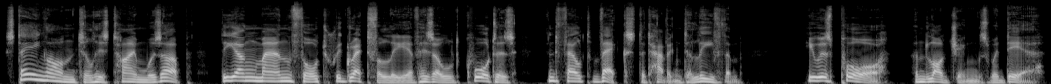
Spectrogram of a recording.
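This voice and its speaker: Man, audiobook narration, literary fiction, mid-pitched voice, lively varied intonation, measured phrasing, dry acoustic. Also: no echo.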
